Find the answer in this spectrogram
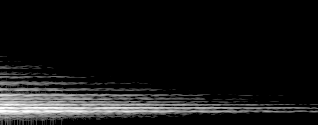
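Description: The last chord of an electronic beat dying away: a held synthesizer tone of several steady pitches that fades out within about the first second, leaving near silence.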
